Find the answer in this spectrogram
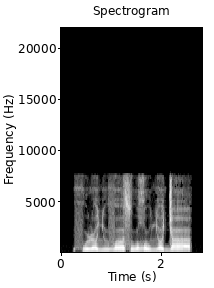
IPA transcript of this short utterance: f u ɭ ʌ ʎ ɯ v ʌ s u ʁ u ʎ ʌ ɟ a

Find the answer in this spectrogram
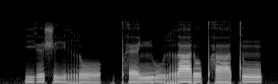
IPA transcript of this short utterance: j ɪ˨˦ ʃ iː˨ r oː˨ | pʰ ɛ˨ ɲ uː˨ r a˦ ɾ ʊ˦ pʰ a˨ t ũ˦

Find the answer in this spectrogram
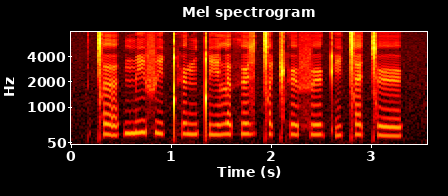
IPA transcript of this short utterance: ǀ ə | m i f i ǃʰ ø ŋ ǃ i l ə θ ø z ǀ ə ǁʰ ø f ø kʼ i ǀ ɛ ǀ ø

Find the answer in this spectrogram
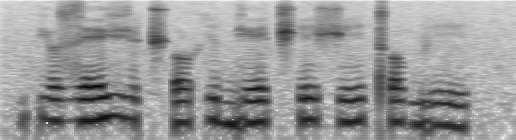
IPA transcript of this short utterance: pʲ o z e vʲ o t͡ʃʼ o x i bʲ e t͡ʃʼ i ʃ i tʼ o b i

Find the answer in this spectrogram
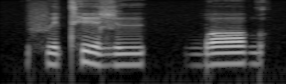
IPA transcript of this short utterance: f ɪ tʰ ɪ ɮ ɨ | ɡ͡b ɔ ɡ

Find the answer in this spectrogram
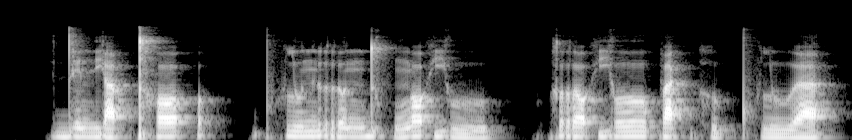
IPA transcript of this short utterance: d e˧ n j a˨˩ p̚ tʰ ɔ˥˩ ʔ | pʰ l u˦˥ n r o˦˥ n d u˨˩ k̚ ŋ ɔ˥˩ ʔ j uː˨˩ | k r ɔ˥˩ ʔ j oː˥˩ p a˥˩ k̚ h u˨˩ k̚ pʰ l u˧ a̯

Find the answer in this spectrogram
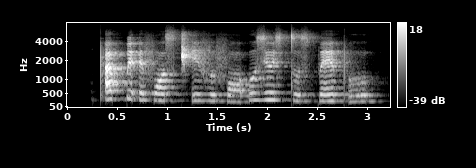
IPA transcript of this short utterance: pʼ a p ɓ ɛ ʔ ɛ f ɔ s t͡ʃʼ e v ə f ɔ ʔ o z ø s t o s p ɛ pʼ o

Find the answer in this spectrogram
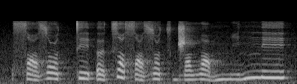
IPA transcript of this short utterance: sˤ i˧˩ zˤ o˥˧ tː e˥ ʔ ɐ˧˩ t͡s ɨ˥˧ sˤ ɐ˧˩ zˤ o˥˧ t͡s d͡ʒ ɨ˧ ðˤ i˧˩ mː i˧ nː e˥

